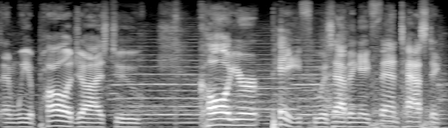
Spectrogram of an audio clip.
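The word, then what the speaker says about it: Pecht: It's actually pronounced Paith, rhymes with faith. So we will get that corrected. We appreciate you out there in TV land correcting us, and we apologize to Collier Paith, who is having a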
